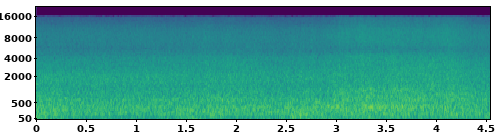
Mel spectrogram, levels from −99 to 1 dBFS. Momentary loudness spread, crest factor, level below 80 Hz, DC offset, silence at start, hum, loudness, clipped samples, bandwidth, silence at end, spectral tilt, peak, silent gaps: 4 LU; 16 dB; -40 dBFS; under 0.1%; 0 s; none; -23 LUFS; under 0.1%; 16 kHz; 0 s; -3.5 dB/octave; -8 dBFS; none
